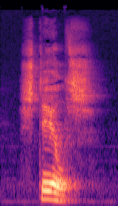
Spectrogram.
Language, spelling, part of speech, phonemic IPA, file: Dutch, steels, adjective, /stels/, Nl-steels.ogg
- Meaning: furtive, secretive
